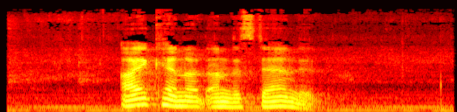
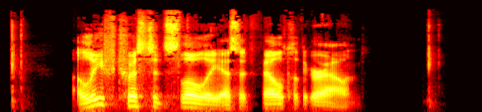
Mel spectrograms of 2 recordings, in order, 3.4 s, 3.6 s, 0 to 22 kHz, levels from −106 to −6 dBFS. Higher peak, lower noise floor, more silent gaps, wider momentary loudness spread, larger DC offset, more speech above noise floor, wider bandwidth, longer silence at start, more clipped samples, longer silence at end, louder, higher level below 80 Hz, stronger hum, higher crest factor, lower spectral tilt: about the same, -4 dBFS vs -2 dBFS; about the same, -48 dBFS vs -45 dBFS; second, none vs 0.42-0.55 s; about the same, 10 LU vs 12 LU; neither; about the same, 25 dB vs 25 dB; about the same, 16 kHz vs 16 kHz; about the same, 0.05 s vs 0.1 s; neither; second, 0 s vs 1 s; second, -23 LUFS vs -19 LUFS; first, -52 dBFS vs -66 dBFS; first, 50 Hz at -45 dBFS vs none; about the same, 22 dB vs 20 dB; first, -4.5 dB/octave vs -1 dB/octave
